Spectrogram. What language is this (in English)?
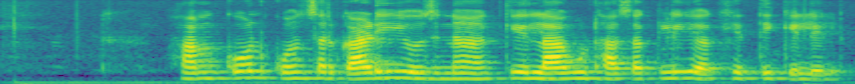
Magahi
